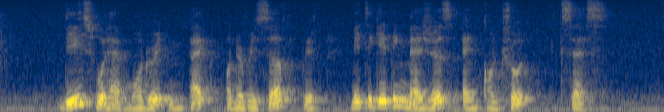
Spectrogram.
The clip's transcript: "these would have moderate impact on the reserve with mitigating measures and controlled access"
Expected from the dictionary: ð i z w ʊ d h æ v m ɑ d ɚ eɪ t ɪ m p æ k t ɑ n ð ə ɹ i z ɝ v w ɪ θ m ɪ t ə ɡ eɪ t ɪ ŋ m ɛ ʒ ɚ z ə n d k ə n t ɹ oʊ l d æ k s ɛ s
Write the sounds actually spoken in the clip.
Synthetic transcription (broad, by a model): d i s w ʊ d h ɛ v m ɑ d ɚ eɪ t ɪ m p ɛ k t ɑ n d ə ɹ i z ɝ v w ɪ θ m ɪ t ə ɡ eɪ t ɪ ŋ m ɛ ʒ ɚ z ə n k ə n t ɹ oʊ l ɛ k s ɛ s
